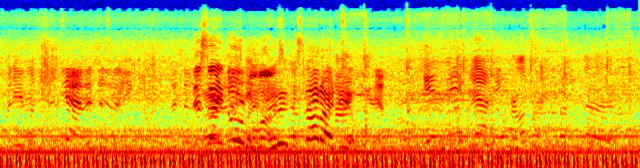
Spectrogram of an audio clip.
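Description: An off-road vehicle's engine idling close by, a rapid even pulsing under a steady hum, with onlookers' voices in the distance.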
